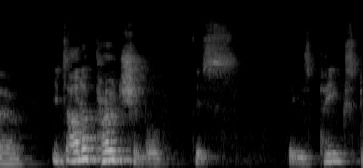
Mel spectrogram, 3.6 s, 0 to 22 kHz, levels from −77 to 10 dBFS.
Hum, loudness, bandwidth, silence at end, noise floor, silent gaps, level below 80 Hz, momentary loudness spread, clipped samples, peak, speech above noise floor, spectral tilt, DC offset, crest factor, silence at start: none; -29 LUFS; 12.5 kHz; 0.05 s; -68 dBFS; none; -82 dBFS; 18 LU; under 0.1%; -10 dBFS; 40 dB; -5.5 dB/octave; under 0.1%; 20 dB; 0 s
